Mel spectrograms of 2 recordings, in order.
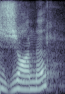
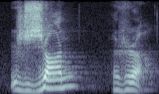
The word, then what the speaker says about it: genre: It is not genre. Okay? It is not genre. It is not genre. It is genre.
